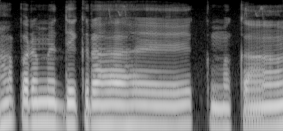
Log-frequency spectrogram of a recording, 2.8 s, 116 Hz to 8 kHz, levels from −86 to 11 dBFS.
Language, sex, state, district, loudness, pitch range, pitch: Hindi, male, Punjab, Pathankot, -13 LUFS, 125-145 Hz, 135 Hz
